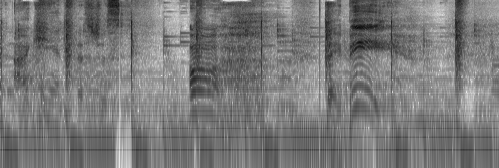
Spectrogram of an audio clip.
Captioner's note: grunts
